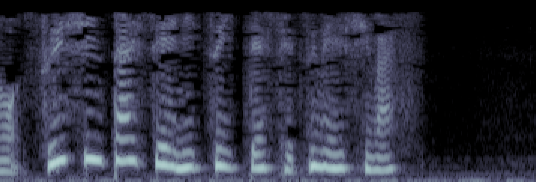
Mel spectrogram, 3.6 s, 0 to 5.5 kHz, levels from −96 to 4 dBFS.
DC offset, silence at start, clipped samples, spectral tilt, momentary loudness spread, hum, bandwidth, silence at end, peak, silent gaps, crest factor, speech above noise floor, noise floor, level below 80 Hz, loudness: under 0.1%; 0 s; under 0.1%; -10.5 dB/octave; 7 LU; none; 4.7 kHz; 0.9 s; -14 dBFS; none; 14 dB; 27 dB; -54 dBFS; -56 dBFS; -28 LUFS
